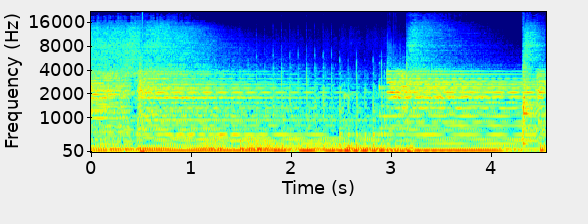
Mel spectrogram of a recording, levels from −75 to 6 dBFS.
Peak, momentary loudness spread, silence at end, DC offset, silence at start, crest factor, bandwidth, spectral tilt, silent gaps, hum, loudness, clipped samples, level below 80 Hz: 0 dBFS; 3 LU; 0 s; under 0.1%; 0 s; 12 dB; 19.5 kHz; -4.5 dB/octave; none; none; -12 LUFS; under 0.1%; -22 dBFS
